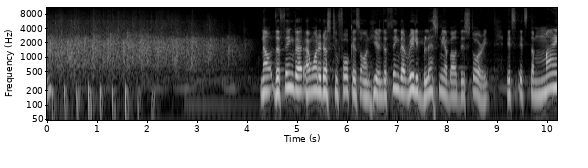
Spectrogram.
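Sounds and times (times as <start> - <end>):
low rhythmic thumps: 0.0 - 2.4
audience clapping: 0.0 - 4.3
speech: 4.3 - 10.1.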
